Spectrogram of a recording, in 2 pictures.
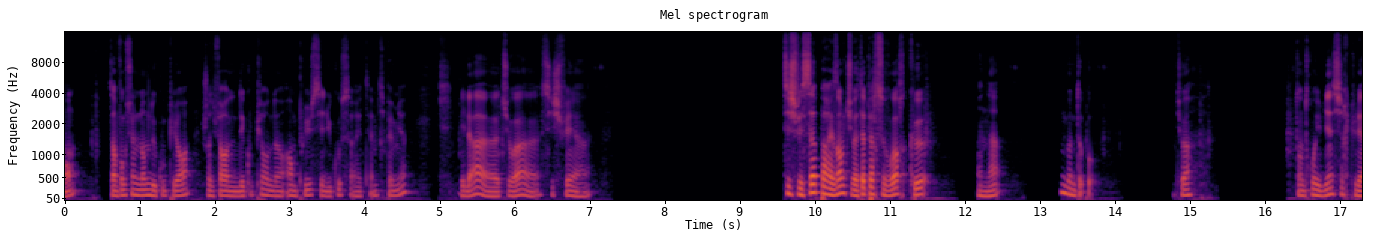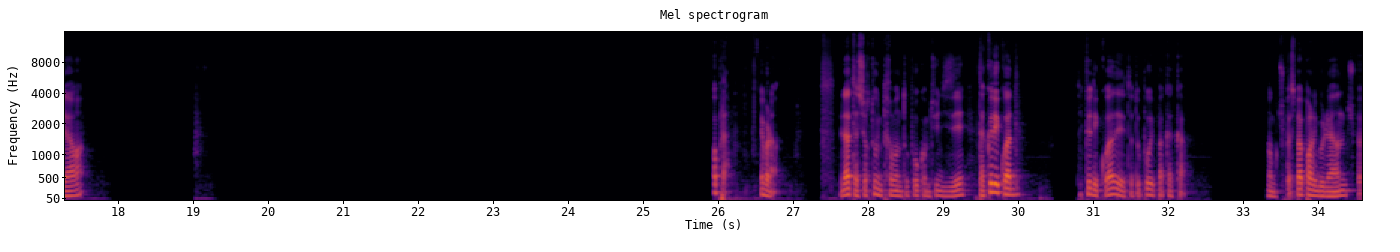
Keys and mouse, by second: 0.3 Tab, 4.1 Tab, 4.8 middle click, 5.7 ctrl+3, 6.6 right click, 7.4 middle click, 7.6 Tab, 7.8 a, 8.2 middle click, 8.7 e, 9.5 click, 9.8 middle click, 11.3 ctrl+r, 12.6 click, 12.9 ctrl+r, 13.7 click, 14.0 Tab, 14.2 middle click, 15.1 Tab, 15.3 middle click, 16.2 ctrl+r, 16.8 click, 17.1 ctrl+r, 18.2 click, 18.4 middle click, 18.9 ctrl+r, 19.7 click, 20.3 ctrl+r, 21.3 click, 21.6 ctrl+r, 23.3 click, 24.1 ctrl+r, 25.3 click, 25.5 Tab, 25.6-26.0 middle drag, 26.4 middle drag, 26.9-27.2 middle drag, 27.3 Tab, 27.4 middle click, 28.2-29.2 middle drag, 29.8 KP_7, 30.7 Tab.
